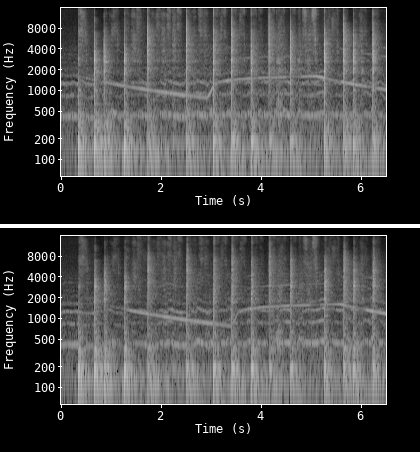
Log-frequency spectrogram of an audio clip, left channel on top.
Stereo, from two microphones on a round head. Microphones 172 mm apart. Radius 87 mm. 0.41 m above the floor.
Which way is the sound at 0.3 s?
70° left (ahead or behind).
